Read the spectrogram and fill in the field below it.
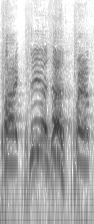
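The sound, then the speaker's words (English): Several male voices of soldiers in army drill exercises at the Devens training area in Massachusetts bellow loud, harmonic shouts in unison, four strong bursts in quick succession with brief pauses between, like a drill chant or battle cry. “Army drill exercises at the Devens training area in Massachusetts.”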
